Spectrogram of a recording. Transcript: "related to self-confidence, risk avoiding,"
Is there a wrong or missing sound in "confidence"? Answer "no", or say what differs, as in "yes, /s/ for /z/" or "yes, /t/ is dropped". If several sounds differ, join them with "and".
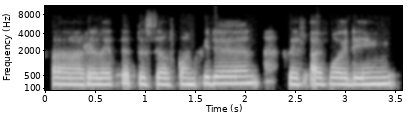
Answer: yes, /s/ is dropped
